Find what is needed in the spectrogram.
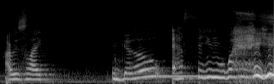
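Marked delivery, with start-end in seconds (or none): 1.1-2.6 high, loud, slow disbelief; incredulous refusal. Retold or imitated. She refuses to adjust her mentor, high and incredulous. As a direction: stretch it out in disbelief.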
